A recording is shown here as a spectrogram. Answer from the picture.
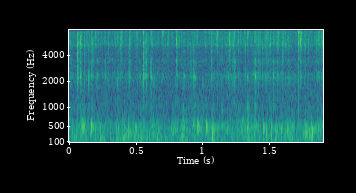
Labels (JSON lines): {"label": "biophony, chatter", "recorder": "HydroMoth"}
